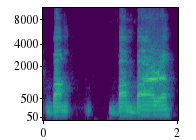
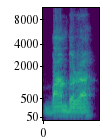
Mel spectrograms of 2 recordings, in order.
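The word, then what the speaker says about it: Bambara: like a khan arabic bombara actually that's pronounced bombera english france hausa ki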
